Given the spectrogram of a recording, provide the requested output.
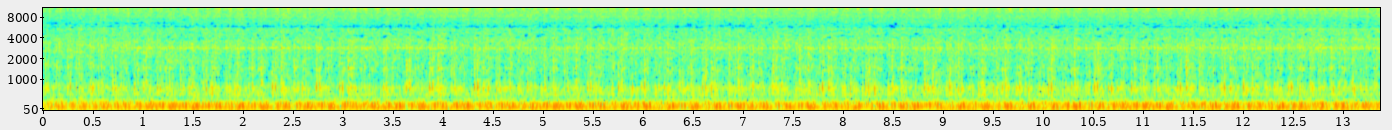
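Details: Yamaha XJ550 motorcycle warming up at a steady, even idle with no misses, surges or rattles after its carburetors were cleaned; revving strong, slightly smoky from carb cleaner and idle a touch low; normal idle.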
